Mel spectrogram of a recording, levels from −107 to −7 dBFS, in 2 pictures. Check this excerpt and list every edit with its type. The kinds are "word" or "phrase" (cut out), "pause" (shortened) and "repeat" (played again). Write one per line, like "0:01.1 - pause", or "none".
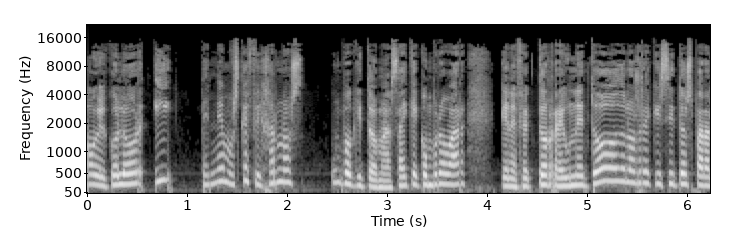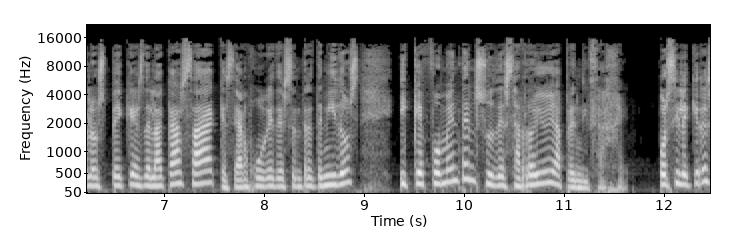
none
